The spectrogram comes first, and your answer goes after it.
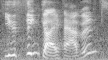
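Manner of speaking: slow, laughing incredulous reply; laughing retort. Retold or imitated. Answering the coworkers, laughing in disbelief. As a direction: laugh it back at them. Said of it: "I'm like".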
